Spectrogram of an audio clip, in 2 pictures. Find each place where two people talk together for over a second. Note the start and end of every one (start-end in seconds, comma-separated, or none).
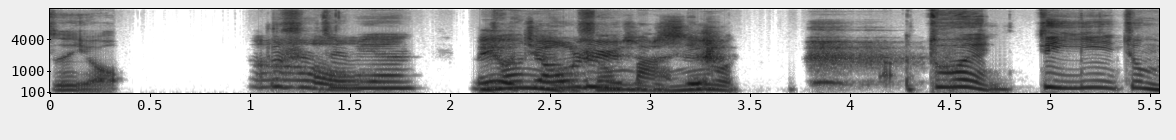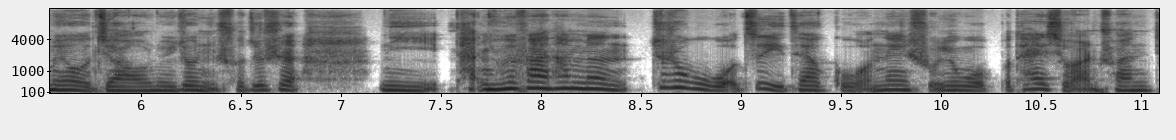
1.1-3.2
